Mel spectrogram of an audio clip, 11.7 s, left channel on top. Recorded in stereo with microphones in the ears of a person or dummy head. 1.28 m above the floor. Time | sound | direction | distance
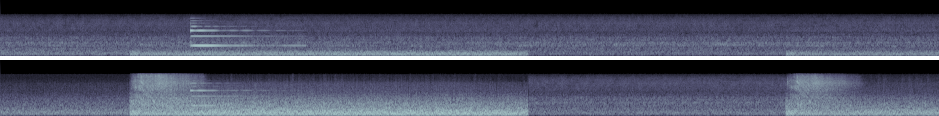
2.4 | a piano | 35° left (ahead or behind) | ?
